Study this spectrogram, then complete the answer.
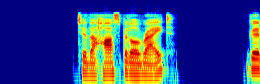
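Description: Another young girl asks a question in a synthetic voice.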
